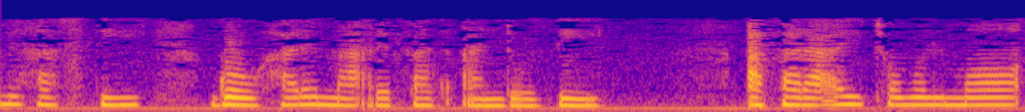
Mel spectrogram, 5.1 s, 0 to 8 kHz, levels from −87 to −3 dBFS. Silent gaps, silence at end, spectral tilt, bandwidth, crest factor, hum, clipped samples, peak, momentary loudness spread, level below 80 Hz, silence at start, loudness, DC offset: none; 0 s; -12.5 dB/octave; 5 kHz; 18 dB; none; under 0.1%; -2 dBFS; 10 LU; -46 dBFS; 0 s; -19 LUFS; 0.5%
